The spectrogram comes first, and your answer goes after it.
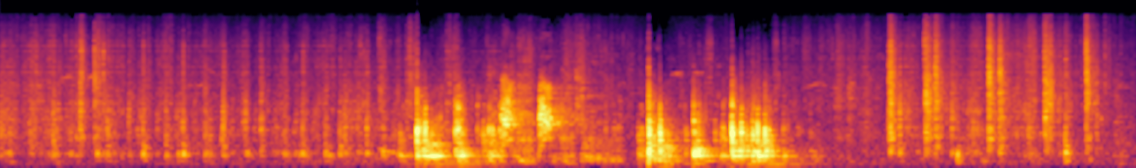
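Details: Australian Shepherd puppies aged seven weeks playing: two stretches of low buzzing growls mixed with whiny yips, surrounded by tapping and scratching sounds of paws and toys.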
